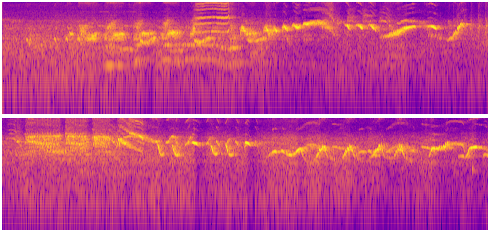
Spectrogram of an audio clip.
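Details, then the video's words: Kept Chinese hwamei in full song: fast, varied whistled notes mixed with harsh, squawky bursts and a sharp rattling phrase, delivered almost without pause over a faint background hiss. "Tốc độ mỏ quá ok, đầu mặt đẹp chất giọng cực kỳ hay | Họat Họa Mi"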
